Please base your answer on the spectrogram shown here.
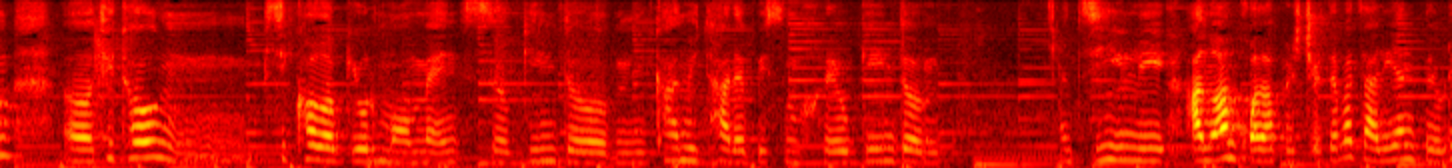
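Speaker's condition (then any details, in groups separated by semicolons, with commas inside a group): No condition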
